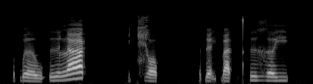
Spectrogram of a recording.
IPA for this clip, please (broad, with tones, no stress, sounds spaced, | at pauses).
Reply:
ɓ əː˨˩ w ʔ ɨ˧ l a˦˥ k̚ | t͡ɕ ɔ˨˩ p̚ | ɗ ɛ̰˧˨ j ɓ a˨˩ t̚ t̪ʰ ɨ˧ ɣ ə˧ j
